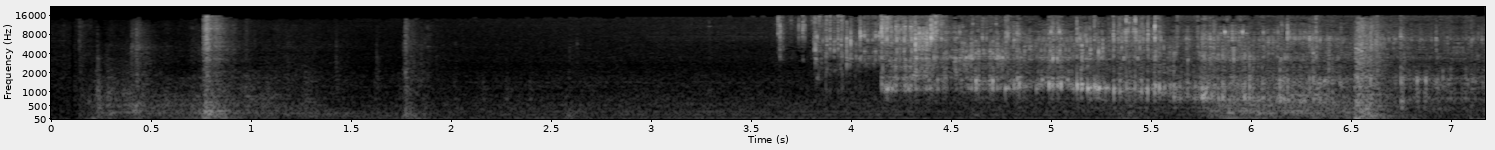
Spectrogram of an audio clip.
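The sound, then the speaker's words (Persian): A glass of water being poured: a few light clicks and knocks, then a steady splashing stream of water filling the glass through the second half, loud and continuous. “من اگه اشکال نداره من برم یه لیوان آب بردارم.”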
